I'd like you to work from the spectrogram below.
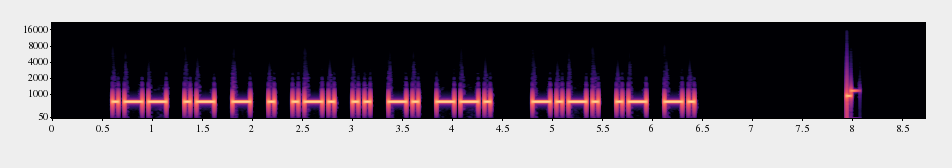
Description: Morse code, heard as a keyed tone, about 21 wpm, 700 Hz. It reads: WATERING CAN
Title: Difficult Words with Hints - 20wpm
